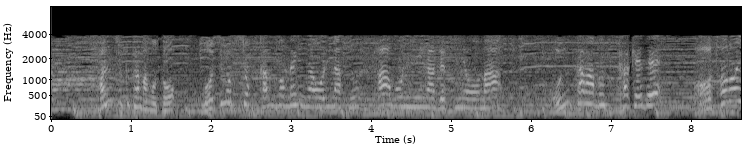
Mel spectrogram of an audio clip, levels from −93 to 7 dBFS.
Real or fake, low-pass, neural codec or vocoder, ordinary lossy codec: fake; 7.2 kHz; vocoder, 44.1 kHz, 128 mel bands every 512 samples, BigVGAN v2; AAC, 16 kbps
